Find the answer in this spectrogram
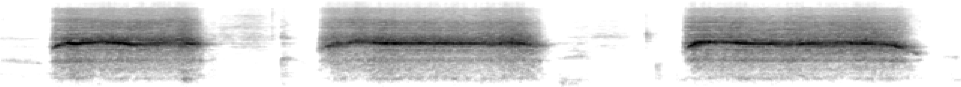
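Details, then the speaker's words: Three long, high, steady kettle-like whistles imitating the bruit of a dialysis fistula or graft; a high-pitched whistle rather than a whoosh suggests narrowing (stenosis) needing access maintenance; imitation. "listen for that whooshing sound whoosh or if what you hear sounds more like a pounding pulse or a whistling noise like a hot tea kettle"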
